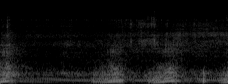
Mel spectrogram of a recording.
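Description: Trials motorcycle engine still running as the bike goes down in a crash. A sharp knock comes at the start, then the revs sag and rise again in short swells about every half second while the bike lies on its side.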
